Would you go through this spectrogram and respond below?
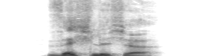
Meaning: inflection of sächlich: 1. strong/mixed nominative/accusative feminine singular 2. strong nominative/accusative plural 3. weak nominative all-gender singular
- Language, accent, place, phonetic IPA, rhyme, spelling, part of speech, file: German, Germany, Berlin, [ˈzɛçlɪçə], -ɛçlɪçə, sächliche, adjective, De-sächliche.ogg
